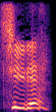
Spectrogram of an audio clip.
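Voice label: finish, Japanese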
